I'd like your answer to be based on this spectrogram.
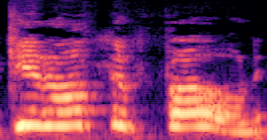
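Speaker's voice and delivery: high, slow mock shout; mom shouting. Mom in the car ordering her daughter off the call, shouting. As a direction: bark it like an angry mother. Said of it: "really mad".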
